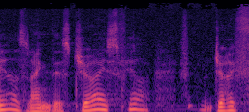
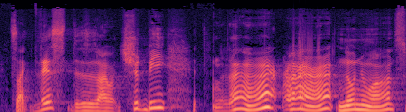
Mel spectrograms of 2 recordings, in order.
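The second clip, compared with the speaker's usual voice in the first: louder, slowing hard on no nuance, rigid anger; angry certainty; 4 semitones higher, 7 dB louder, slower than usual. Retold or imitated. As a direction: voice the mind caught up in anger. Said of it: "thoughts that are produced by anger".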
